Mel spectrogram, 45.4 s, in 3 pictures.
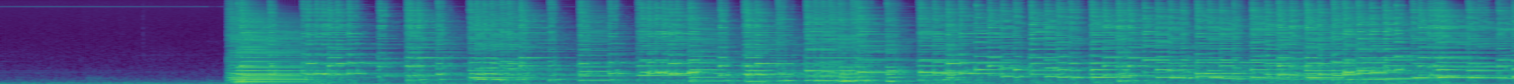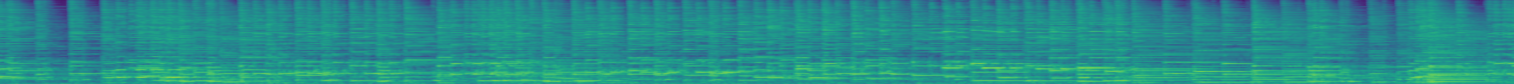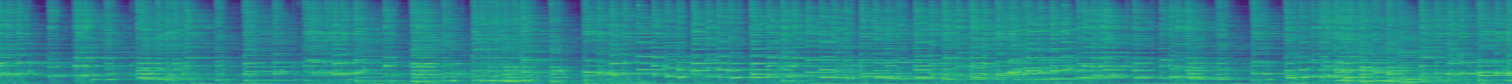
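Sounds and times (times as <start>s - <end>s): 
harpsichord: 2.3s - 45.4s.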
